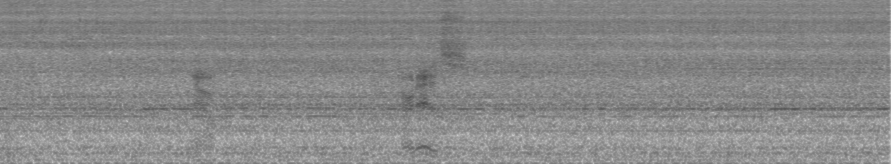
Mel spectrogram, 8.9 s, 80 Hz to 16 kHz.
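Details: 1995 Chevy Suburban V8 after exhaust leak repaired: steady, even idle with smooth low rumble, no ticking or puffing, runs perfectly.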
